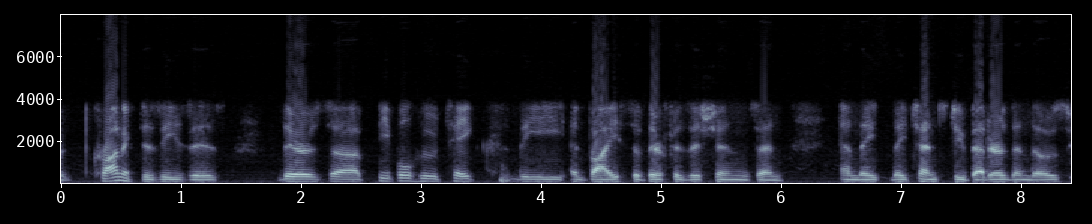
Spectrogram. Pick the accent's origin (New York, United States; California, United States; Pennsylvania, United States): Pennsylvania, United States; calling just north of Philadelphia in northeastern Pennsylvania. So, yes, I'm in Pennsylvania. That's my hometown, home city.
